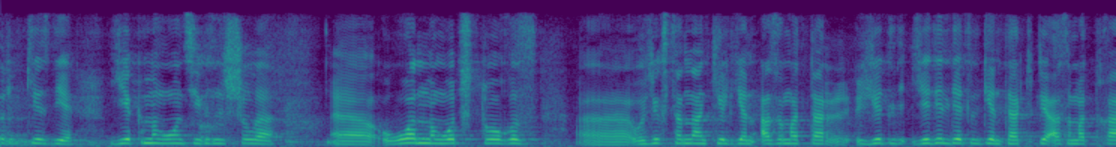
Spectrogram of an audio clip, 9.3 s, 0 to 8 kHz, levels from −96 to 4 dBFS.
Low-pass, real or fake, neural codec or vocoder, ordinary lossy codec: 7.2 kHz; fake; codec, 44.1 kHz, 7.8 kbps, Pupu-Codec; MP3, 64 kbps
